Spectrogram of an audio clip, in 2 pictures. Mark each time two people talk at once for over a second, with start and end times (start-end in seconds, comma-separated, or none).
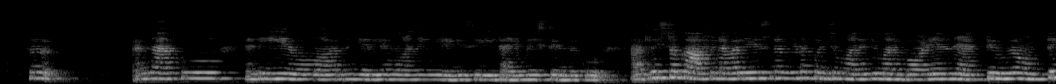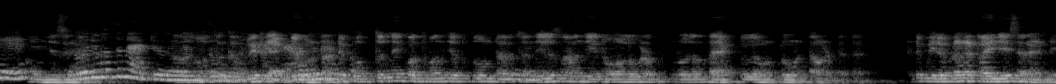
12.3-14.1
